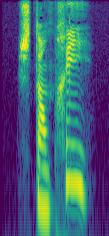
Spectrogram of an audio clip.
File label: "je t'en prie", French; thank you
